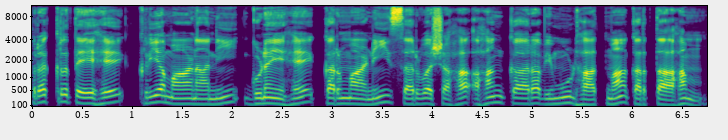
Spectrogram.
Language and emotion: Kannada, neutral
